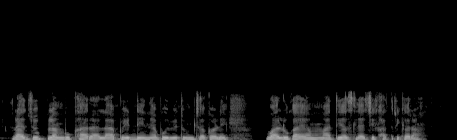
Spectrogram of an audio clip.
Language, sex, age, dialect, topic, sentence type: Marathi, male, 18-24, Varhadi, agriculture, statement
